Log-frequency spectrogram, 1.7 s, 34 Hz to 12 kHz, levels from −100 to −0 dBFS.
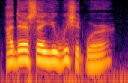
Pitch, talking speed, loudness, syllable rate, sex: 150 Hz, 245 wpm, -15 LUFS, 5.6 syllables/s, male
